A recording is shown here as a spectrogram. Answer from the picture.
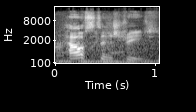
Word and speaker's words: Houston Street: Houston I don't know so anyway jokes aside Houston Street is actually pronounced Houston Street because it was named after William Houston that's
